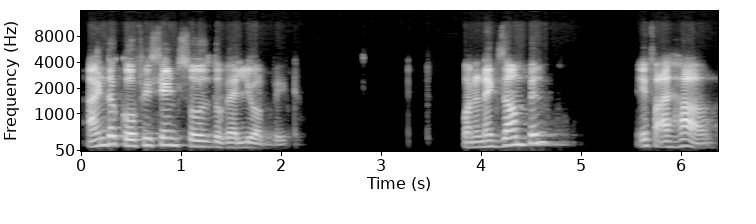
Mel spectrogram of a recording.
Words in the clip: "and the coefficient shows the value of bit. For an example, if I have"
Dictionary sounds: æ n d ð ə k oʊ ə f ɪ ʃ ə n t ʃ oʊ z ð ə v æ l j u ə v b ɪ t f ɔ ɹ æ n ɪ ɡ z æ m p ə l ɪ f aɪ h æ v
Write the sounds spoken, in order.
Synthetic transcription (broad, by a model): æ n d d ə k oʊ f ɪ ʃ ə n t s oʊ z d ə v æ l j u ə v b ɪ t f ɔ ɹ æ n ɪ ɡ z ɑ m p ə l ɪ f aɪ h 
